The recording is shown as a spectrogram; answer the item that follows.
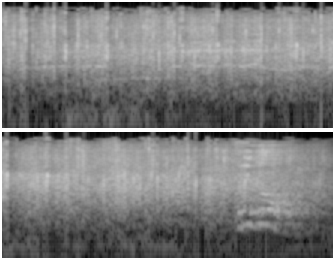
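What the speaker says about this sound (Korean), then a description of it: "뜨거운 박수를 보내드립니다." Loud, sustained applause from a political rally audience at a Democratic United Party joint campaign speech in Gangwon, steady throughout and thinning out at the very end.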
